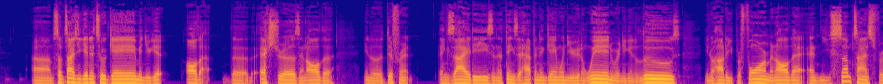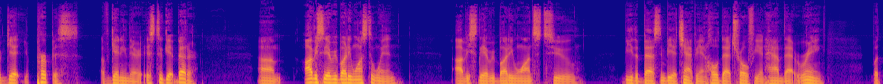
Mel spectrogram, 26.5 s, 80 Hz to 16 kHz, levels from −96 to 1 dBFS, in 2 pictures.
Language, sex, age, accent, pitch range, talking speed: English, male, 30-49, American, 95-115 Hz, 195 wpm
